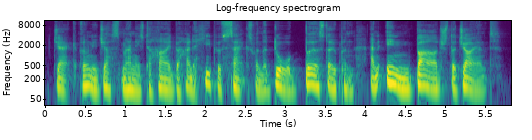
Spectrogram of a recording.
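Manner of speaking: ordinary delivery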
